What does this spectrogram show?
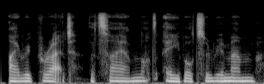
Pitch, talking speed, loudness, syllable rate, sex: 145 Hz, 205 wpm, -20 LUFS, 5.6 syllables/s, male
